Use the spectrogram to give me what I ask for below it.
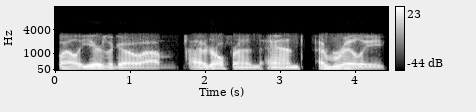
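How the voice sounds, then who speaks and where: A man calling in to confess, his voice disguised by a voice changer, talking haltingly and stammering. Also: sits low, fairly even intonation, no echo, phone-quality sound. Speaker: caller. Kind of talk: radio call-in confession.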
